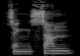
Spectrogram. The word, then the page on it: ZING3 SAN1: Cantonese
